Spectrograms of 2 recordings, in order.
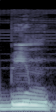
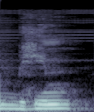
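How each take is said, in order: First: The first sound is a plain, unaspirated 'b'. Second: The first sound is a breathy, aspirated 'bh'. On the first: "इसको बीम पढ़ेंगे" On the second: "भीम ऐसा लिखते हैं"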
